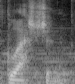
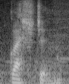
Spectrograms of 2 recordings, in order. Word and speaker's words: Glashton: His name is Glashton. Glashton. It rhymes with Bastion, which I apologize.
